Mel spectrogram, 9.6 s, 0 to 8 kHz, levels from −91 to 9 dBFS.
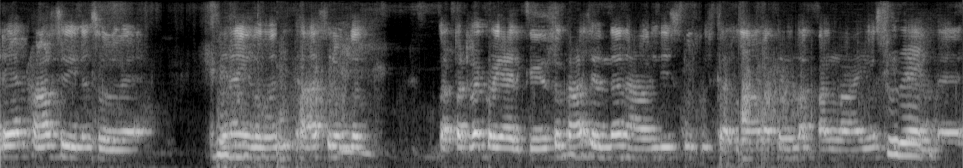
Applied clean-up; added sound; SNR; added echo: neural separator model SepFormer DNS4.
